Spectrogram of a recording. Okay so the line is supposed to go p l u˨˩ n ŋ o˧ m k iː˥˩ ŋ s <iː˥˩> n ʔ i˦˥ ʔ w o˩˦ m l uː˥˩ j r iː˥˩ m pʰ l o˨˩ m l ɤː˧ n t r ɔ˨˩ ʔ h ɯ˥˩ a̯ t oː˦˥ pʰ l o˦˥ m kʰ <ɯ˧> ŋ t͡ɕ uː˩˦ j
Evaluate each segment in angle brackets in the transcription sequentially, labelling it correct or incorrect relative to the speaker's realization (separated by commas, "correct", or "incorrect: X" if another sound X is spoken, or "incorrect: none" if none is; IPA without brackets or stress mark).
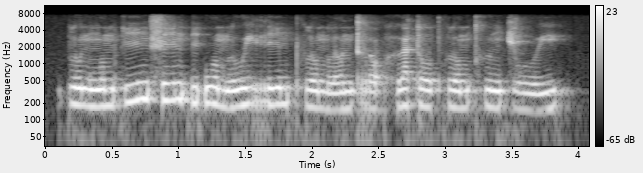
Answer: correct, correct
